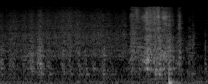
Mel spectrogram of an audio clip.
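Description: Carbon arrow shaft spar being pulled through its cored channel in a foamboard wing: soft rubbing and scraping of the shaft against foam and paper, with a louder rustle about one and a half seconds in and a light knock just after.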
